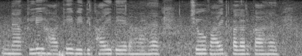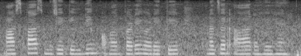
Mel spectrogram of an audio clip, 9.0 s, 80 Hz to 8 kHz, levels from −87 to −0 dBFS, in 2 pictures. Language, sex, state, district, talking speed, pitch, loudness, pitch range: Hindi, female, Chandigarh, Chandigarh, 150 wpm, 205 Hz, -18 LUFS, 200-215 Hz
